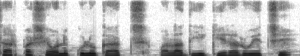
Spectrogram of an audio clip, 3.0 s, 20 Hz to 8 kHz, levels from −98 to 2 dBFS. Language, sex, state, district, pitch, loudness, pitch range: Bengali, female, West Bengal, Alipurduar, 200 Hz, -15 LUFS, 195-220 Hz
